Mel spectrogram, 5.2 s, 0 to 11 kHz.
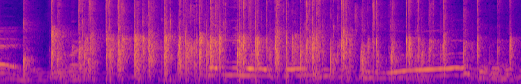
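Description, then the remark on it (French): A group bursts into applause for a 20-year-old, many hands clapping in a dense, steady patter for several seconds, with voices calling out and talking over the clapping. “c'est normal que le groupe t'applaudisse parce que t'as 20 ans, t'es en devenir.”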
